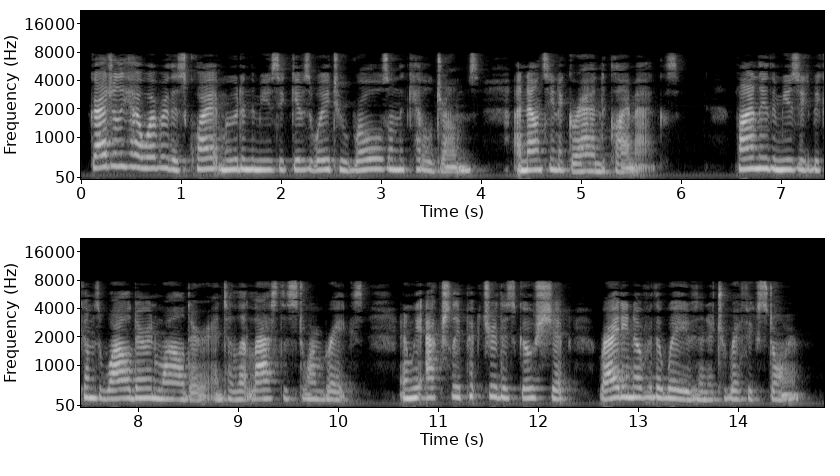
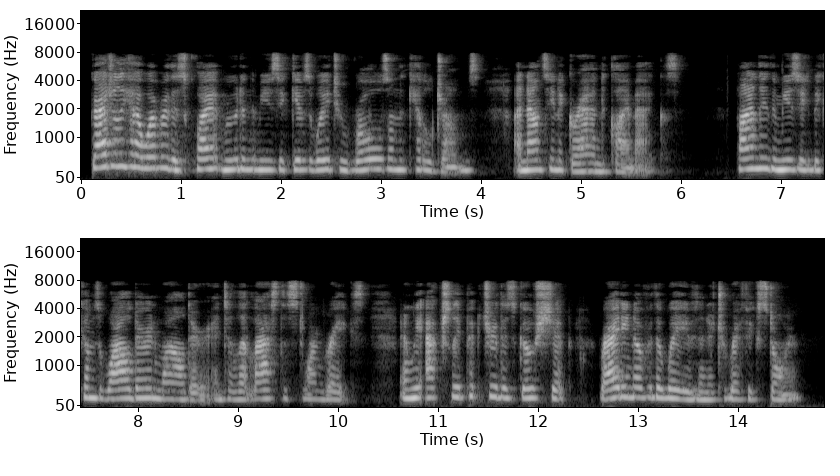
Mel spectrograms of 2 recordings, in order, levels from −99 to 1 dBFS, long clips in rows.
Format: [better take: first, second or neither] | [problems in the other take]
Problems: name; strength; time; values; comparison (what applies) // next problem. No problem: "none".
first | noise reduction (neural mask model DeepFilterNet 3)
